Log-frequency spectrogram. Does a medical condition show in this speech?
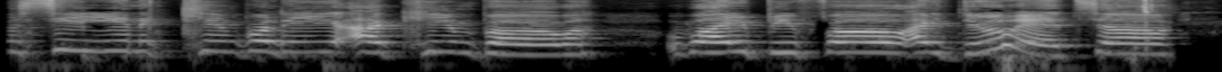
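Yes: cerebral palsy; second hand surgery done, Botox in legs and arm upcoming, physical therapy, foot surgery planned.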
